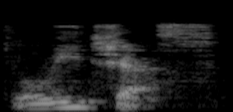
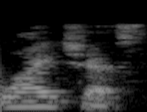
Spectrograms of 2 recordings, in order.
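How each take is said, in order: First: The first syllable sounds like 'lee' in Libre. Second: The first syllable does not sound like 'lee'. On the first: The speaker calls it right. "Lichess as in Libre" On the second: The speaker calls it wrong. "you don't say it Lichess"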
